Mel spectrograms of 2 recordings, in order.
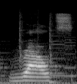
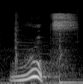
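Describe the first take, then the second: First: The word is said the American way. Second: The word is said the British way. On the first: "route is American English" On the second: "route is British English"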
